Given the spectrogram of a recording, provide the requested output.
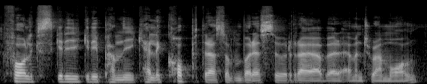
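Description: A man from Sweden tells a personal story in relaxed conversation. His voice sits a little low but sounds bright and pointed. He talks in a rush, stopping and restarting his sentences. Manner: vivid, tumbling retelling full of restarts. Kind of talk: casual storytelling.

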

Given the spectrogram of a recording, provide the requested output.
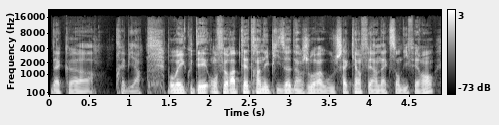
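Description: A man from Lebanon hosting a casual tech podcast, chatty and animated, often restarting his sentences. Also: fairly low pitch, fast, dry recording, clean studio sound. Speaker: podcast host.

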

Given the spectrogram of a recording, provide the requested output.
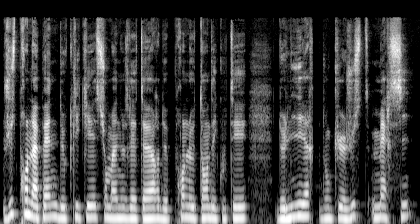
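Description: A woman's voice: deep voice, steady tone, a little slow. A woman in her twenties hosting her own audio note, talking casually and chattily with many fillers. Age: 20s. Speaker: podcast host.

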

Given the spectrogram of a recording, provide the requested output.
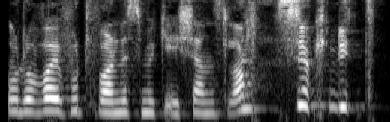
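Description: A young woman co-hosting a podcast, retelling a story with animated quoted dialogue and frequent laughter. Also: high voice. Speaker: podcast co-host. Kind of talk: casual chat, storytelling.

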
